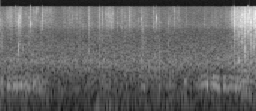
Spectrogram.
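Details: Kept pigeons: a soft low coo opens the recording, a second rolling coo follows near the end, then a loud burst of broadband noise closes it.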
